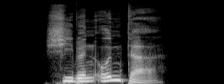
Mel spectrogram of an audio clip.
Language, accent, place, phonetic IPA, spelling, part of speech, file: German, Germany, Berlin, [ˌʃiːbn̩ ˈʊntɐ], schieben unter, verb, De-schieben unter.ogg
- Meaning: inflection of unterschieben: 1. first/third-person plural present 2. first/third-person plural subjunctive I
